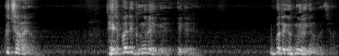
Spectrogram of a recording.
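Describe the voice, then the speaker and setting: A man's voice: sits high, sing-song, quick pace, a little mellow. A middle-aged man with a Korean accent preaching a sermon as pastor, emphatic and exhorting, with many rhetorical questions.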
